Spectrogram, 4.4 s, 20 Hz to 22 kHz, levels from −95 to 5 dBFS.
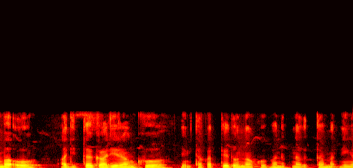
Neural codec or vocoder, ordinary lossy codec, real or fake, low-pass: none; none; real; 7.2 kHz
